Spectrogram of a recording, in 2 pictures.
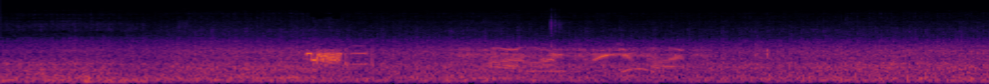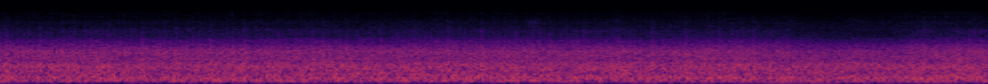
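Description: Footsteps crunch on debris-strewn pavement.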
